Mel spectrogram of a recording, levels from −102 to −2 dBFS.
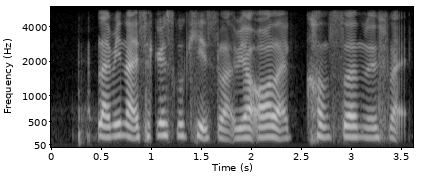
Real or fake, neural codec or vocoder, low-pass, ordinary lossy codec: real; none; 5.4 kHz; none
